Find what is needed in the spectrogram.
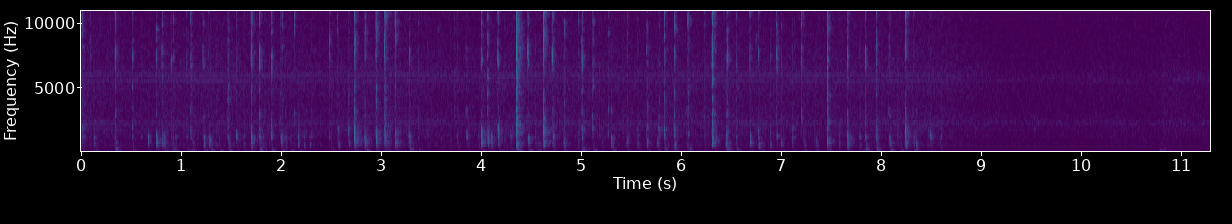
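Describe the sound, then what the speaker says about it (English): Rapid, irregular clicks of typing on a computer keyboard run steadily for about eight seconds, then stop and leave near silence with one soft knock. Close and clear, with no talking. "all I have to do is just fill out some fields, provide my instructions right here"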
